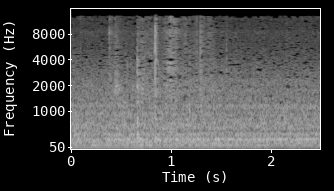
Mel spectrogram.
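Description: Steady low background hum with a few faint light ticks as small cardboard and plastic craft pieces are handled.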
